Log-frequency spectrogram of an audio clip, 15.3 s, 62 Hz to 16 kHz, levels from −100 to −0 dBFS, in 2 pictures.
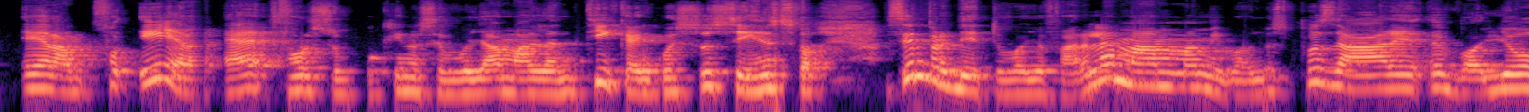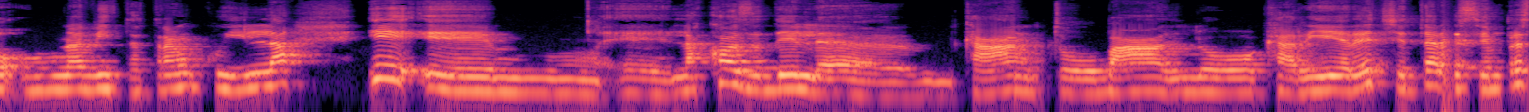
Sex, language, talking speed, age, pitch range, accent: female, Italian, 155 wpm, 30-49, 170-215 Hz, native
